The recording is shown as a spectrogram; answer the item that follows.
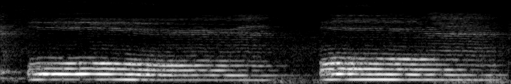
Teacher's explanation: जिन स्वरों के उच्चारण में ह्रस्व स्वर का तिगुना समय लगता है उसे प्लुत स्वर कहते हैं। जैसे ओम, मीन्स यहाँ पर हमारा क्या ट्रिक ट्रिपल समय लग रहा है, तिगुना समय लग रहा है, तो उसको हम लोग क्या कहते हैं, प्लुत स्वर कहते हैं।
